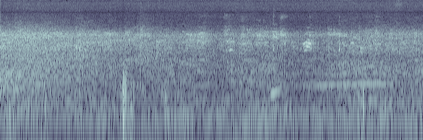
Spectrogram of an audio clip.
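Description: A car engine running and moving along the street, with one sharp knock about a second in and a thin high tone near the end.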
